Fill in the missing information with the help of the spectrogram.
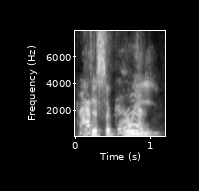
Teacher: disa is unstressed and gree is stressed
